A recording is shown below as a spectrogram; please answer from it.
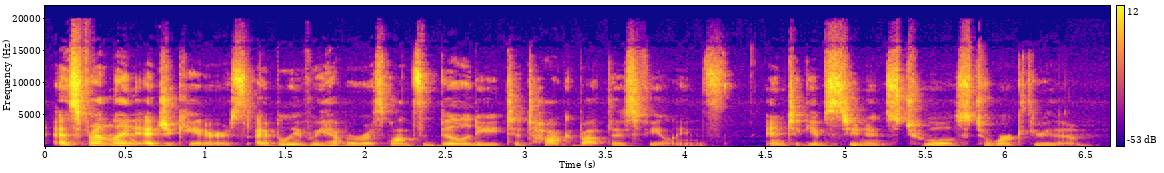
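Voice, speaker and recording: A woman presents a prepared paper at a conference, measured and steady, with brief asides between quoted passages. Her voice sits low and carries a gravelly fry. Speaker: academic presenter.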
